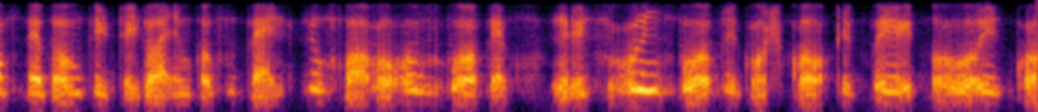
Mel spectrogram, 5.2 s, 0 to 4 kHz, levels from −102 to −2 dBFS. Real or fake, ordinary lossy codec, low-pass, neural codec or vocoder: fake; Opus, 64 kbps; 3.6 kHz; autoencoder, 44.1 kHz, a latent of 192 numbers a frame, MeloTTS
